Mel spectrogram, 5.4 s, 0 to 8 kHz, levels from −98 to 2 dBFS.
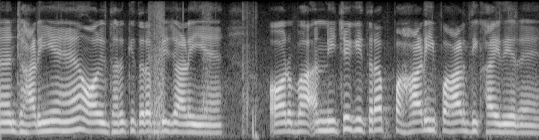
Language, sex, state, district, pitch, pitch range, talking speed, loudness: Hindi, female, Himachal Pradesh, Shimla, 195 Hz, 180-205 Hz, 220 wpm, -15 LUFS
